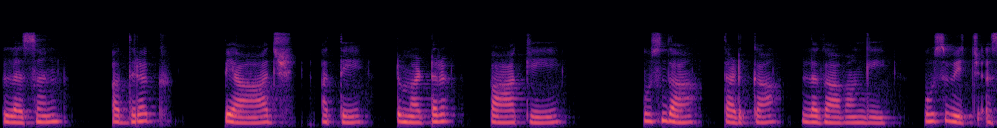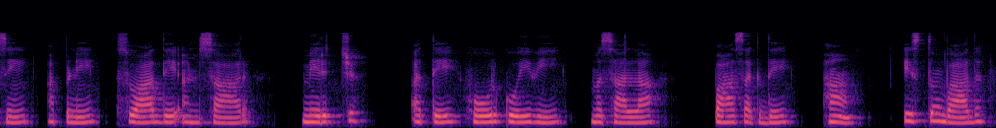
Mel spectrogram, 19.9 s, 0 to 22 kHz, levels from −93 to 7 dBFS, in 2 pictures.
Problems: background sounds at intervals, background conversations at intervals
